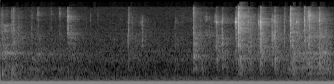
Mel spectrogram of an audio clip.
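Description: Keyboard typing of a few quick, irregular key clicks, starting faint and becoming sharper toward the end, over a steady low electrical hum with no talking.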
